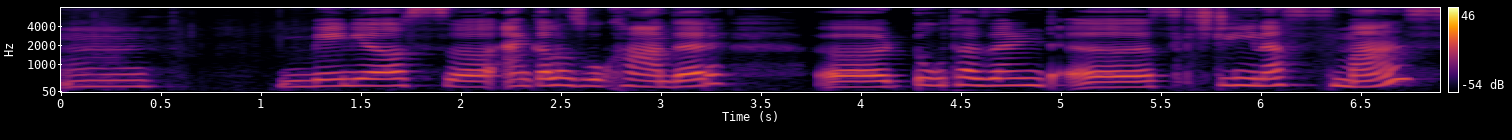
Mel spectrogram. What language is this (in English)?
Kashmiri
